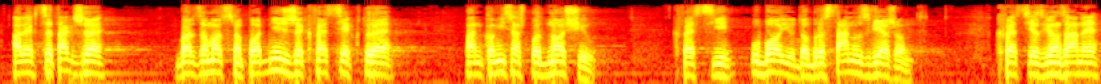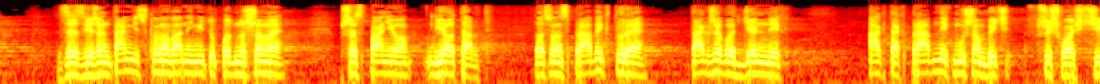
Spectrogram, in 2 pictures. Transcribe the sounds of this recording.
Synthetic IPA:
alɛxt̪sɛt̪aɡʐɛ | baɾd̪zɔmɔt̪snɔpɔd̪ɲed͡ʑʐɛkfɛst̪ʲjɛkt̪uɾɛ | pankɔmʲisaʂpɔd̪nɔɕḭw | kfɛst̪ʲji | ubɔjud̪ɔbɾɔst̪anuzvʲjɛʐɔ̰nt̪ | kfɛst̪ʲjɛzvjɔ̃zanɛ | zɛzvʲjɛʐɛnt̪amʲisklɔnɔvanɘmʲit̪upɔd̪nɔʂɔnɛ | pʂɛspaɲɔ̃ljɔt̪aɾt̪ː | ɔsɔ̃w̃spɾavɘkt̪uɾɛ | t̪aɡʐɛvɔd̪̚d͡ʑɛlnɘx | akt̪axpɾavnɘxmuʂɔ̃w̃bɘt͡ɕ | fpʂɘʂwɔɕt͡ɕi

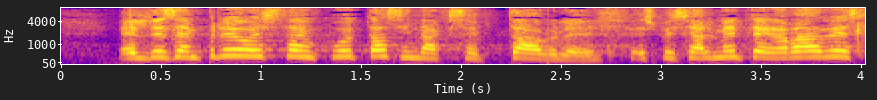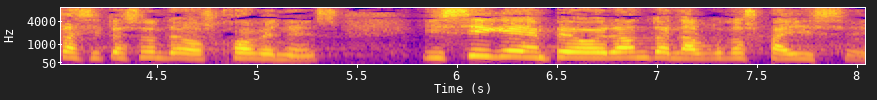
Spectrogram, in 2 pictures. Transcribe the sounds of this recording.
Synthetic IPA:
e̞ld̪e̞s̬ẽ̞mple̞oe̞st̪ae̞ŋkwo̞t̪asinakθe̞p̚t̪aβle̞sespe̞θjalmẽnt̪e̞ɣ̞ɾaβ̞e̞ezlasit̪waθjo̞nd̪e̞lo̞sxo̞β̞e̞ne̞s | isiɣe̞ːmpe̞oɾand̪oe̞nalɣuno̞spaise

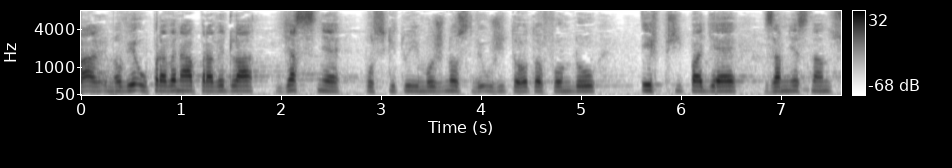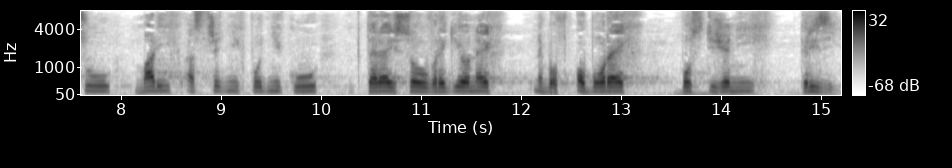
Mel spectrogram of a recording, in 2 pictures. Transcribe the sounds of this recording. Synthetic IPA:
ano̞vjɛʔupɾavɛnaːpɾavɪdla | jasɲɛ | po̞skɪt̪ujiːmo̞ʒno̞st̪vɪuʒiːt̪̚ːo̞ɦot̪o̞fo̞ndu | ɪfpr̝̥iːpaɟɛ | zamɲɛst̪nant͡suː | maliːxast̪r̝̥ɛdɲiːxpo̞dɲɪkuː | kt̪ɛɾɛːjso̞wvɾɛɡɪo̞nɛx | nɛbo̞fʔobo̞ɾɛx | po̞scɪʒɛniːx | kɾɪzḭː

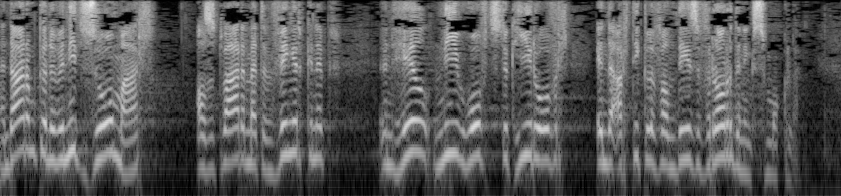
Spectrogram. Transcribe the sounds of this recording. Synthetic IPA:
ɛndaːɾɔmkɵnənʋənitz̥oːmaːr | ɑlˠsətʋaːɾəmɛtənvɪŋərknɪp | ənɦeːlˠniwɦoːftstɵkɦiːɾoːvər | ɪndəʔɑrtikələvɑndeːzəvəɾɔrdənɪŋsmɔkələ̰

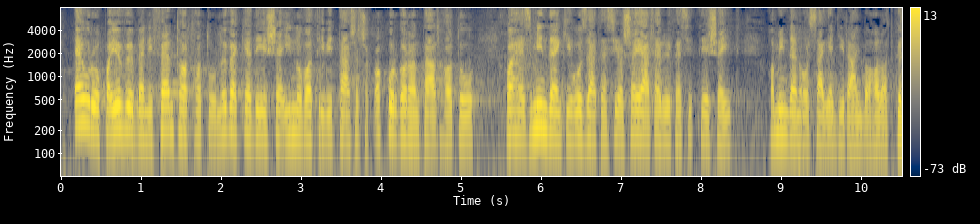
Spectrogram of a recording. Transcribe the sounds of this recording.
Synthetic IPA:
ɛuɾoːpɒjø̞vøːbɛnifɛnt̪ɒrt̪hɒt̪oːnøvɛkɛd̪eːʃɛinːo̞vɒt̪iːvit̪aːʃɒt͡ʃɒkɒkːo̞rɡɒɾɒnt̪aːlɦɒt̪oː | hɒɛɦɛzmind̪ɛŋkiɦo̞zːaːt̪ɛsiɒʃɒjaːt̪ɛɾøːfɛsiːt̪eːʃɛjit̪ | hɒmind̪ɛno̞rsaːɡɛɟːiɾaːɲbɒɦɒlɒt̪kø

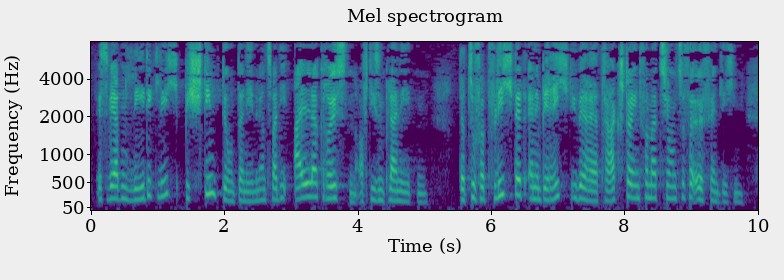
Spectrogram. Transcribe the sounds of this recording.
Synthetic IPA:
ʔɛsv̥ɛːɐdn̩leːdɪklɪçb̥əʃtɪmtəʊntɐneːmənʊntt͡sv̥aːɐdiːʔalɐɡʁøːstn̩aʊfd̥iːzəmpʰlaneːtn̩ | d̥at͡suːfɛɐp͡flɪçtətʔæɪnənbəʁɪçtʔyːbɐiːʁəɛɐtʁ̥aːksʃtɔʏɐɪnfɔɐmat͡sjoːnt͡sufɛɐʔœfəntlɪçn̩

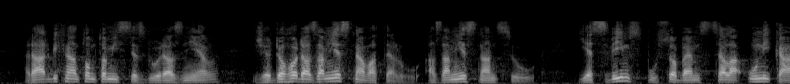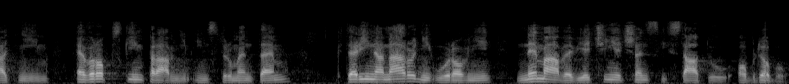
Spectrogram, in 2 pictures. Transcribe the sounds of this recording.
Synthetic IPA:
ɾaːd̪̚bɪxnat̪o̞mt̪o̞miːscɛzduːɾazɲɪl | ʒɛdoɦo̞dazamɲɛst̪navat̪ɛlṵːʔa̰zamɲɛst̪nant͡suː | jɛsviːmspuːsobɛmst͡sɛlaʔunɪkaːt̪ɲiːm | ʔɛvɾo̞pskiːmpɾaːvɲḭːmʔɪnst̪ɾumɛnt̪ɛm | kt̪ɛɾiːnanaːɾo̞dɲiːʔuːɾo̞vɲɪ | nɛmaːvɛvjɛt͡ʃɪɲɛt͡ʃlɛnskiːxst̪aːt̪uːʔobdobṵ

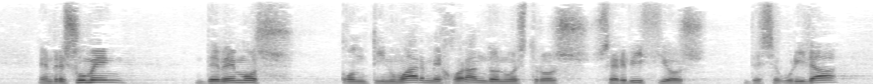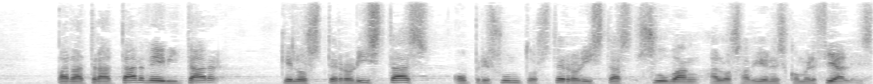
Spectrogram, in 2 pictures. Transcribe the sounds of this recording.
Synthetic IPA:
e̞nre̞sumẽ̞ŋ | d̪e̞β̞e̞mo̞s | ko̞nt̪inuaɾme̞xo̞ɾand̪o̞nwe̞st̪ɾo̞sːe̞ɾβiθjo̞z | ðe̞se̞ɣuɾiða | paɾat̪ɾat̪aɾðe̞ːβit̪aɾ | ke̞lo̞st̪e̞ro̞ɾist̪as | o̞pɾe̞sunt̪o̞st̪e̞ro̞ɾist̪asːuβaŋalo̞saβjo̞ne̞sko̞me̞ɾθjale̞s

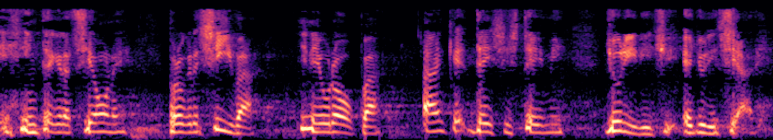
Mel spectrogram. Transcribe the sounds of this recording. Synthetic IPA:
int̪eɣɾat̪sːjɔːnepɾɔɣɾesːiːva | inɛwɾɔːpa | aŋked̪ejsist̪ɛːmi | d͡ʒuɾiːd̪it͡ʃiɛd͡ʒud̪it̪sːja̰ːɾi

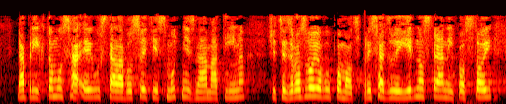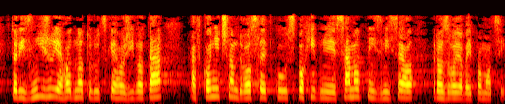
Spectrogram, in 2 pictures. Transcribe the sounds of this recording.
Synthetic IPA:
napɾɪɛkt̪ɔmusaʔɛːuːst̪alaʋɔsʋɛcɛsmut̪ɲɛznaːmat̪iːm | ʒ̥ɛt͡sɛzɾɔzʋɔjɔʋuːpɔmɔt͡spɾɛsad͡zujɛjɛd̪nɔst̪ɾanːiːpɔst̪ɔjkt̪ɔɾiːzɲiʒujɛɦɔd̪nɔt̪uʎut͡skɛːɦɔʒiʋɔt̪a | afkɔɲɛt͡ʃnɔmd̪ʊɔslɛt̪kuspɔxibɲujɛsamɔt̪niːzmisɛl | ɾɔzʋɔjɔʋɛjpɔmɔt͡si

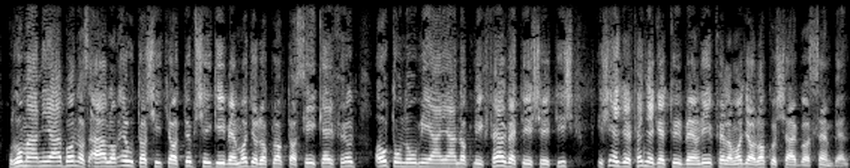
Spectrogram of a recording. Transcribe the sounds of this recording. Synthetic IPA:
ro̞maːnijaːbɒnɒzaːlːɒmɛlut̪ɒʃiːcːɒːt̪øpʃeːɡeːbɛmmɒɟɒɾo̞klɒk̚t̪ɒseːkɛjfø̞ld̪ | ɒut̪o̞noːmijaːjaːnɒkmeːkfɛlvɛt̪eːʃeːt̪iʃ | eːʃɛɟrɛfɛɲɛɡɛt̪øːbɛnleːpfɛlɒmɒɟɒrlɒko̞ʃːaːɡːɒlsɛmbɛ̰n

